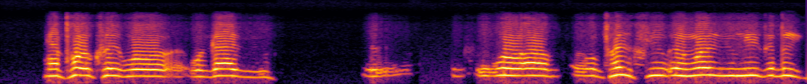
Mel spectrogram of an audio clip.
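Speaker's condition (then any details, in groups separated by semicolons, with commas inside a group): Cerebral palsy; from birth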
